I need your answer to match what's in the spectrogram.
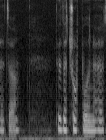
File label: "trwbl", Welsh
